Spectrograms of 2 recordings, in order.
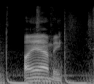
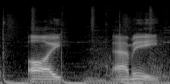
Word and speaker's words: Miami: And that is the pronunciation of Miami, because you say Miami. Yep. I say I-am-e, which is how it's actually spelt.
